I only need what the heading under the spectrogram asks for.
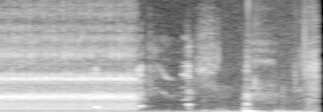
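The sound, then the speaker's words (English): A loud, harsh game-show buzzer blares for a wrong answer, 'loopy', to a question asking another way people say stoned: under a second of dense, raspy harmonic drone, then an abrupt cutoff leaving faint breathy noise and a small thump. “You got one buzz left.”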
